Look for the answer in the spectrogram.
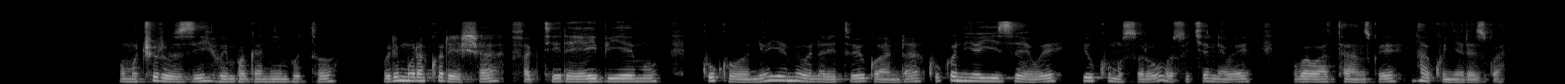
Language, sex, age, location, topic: Kinyarwanda, male, 18-24, Kigali, finance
